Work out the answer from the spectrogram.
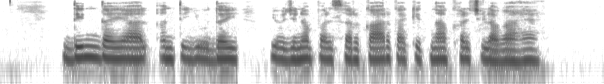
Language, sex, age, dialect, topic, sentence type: Hindi, female, 31-35, Marwari Dhudhari, banking, statement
